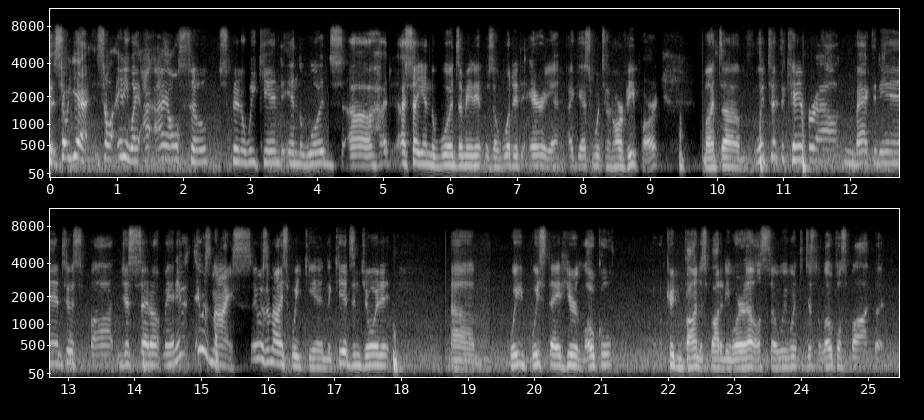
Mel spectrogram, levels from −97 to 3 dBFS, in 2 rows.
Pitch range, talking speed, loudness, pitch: 145-195 Hz, 205 wpm, -28 LUFS, 160 Hz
